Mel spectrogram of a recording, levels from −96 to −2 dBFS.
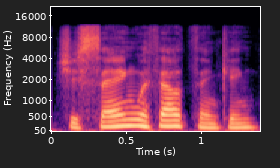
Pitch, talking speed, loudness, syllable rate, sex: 155 Hz, 170 wpm, -14 LUFS, 4.7 syllables/s, male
